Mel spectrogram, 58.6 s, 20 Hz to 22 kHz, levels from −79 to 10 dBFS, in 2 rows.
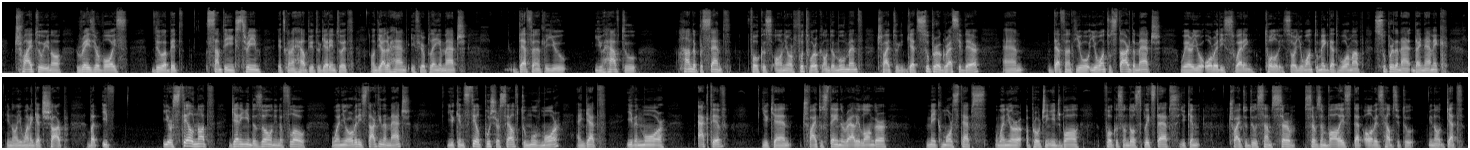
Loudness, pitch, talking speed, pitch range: -18 LUFS, 105 Hz, 155 wpm, 95-115 Hz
